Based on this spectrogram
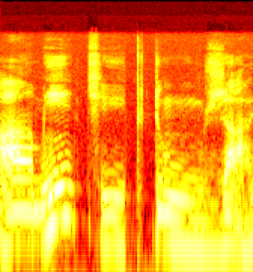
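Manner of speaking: deliberately slow, drawn out. Speaker modeling a phrase for listeners to practice, very slow. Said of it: "You say it real slow like that".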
